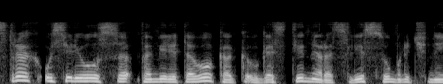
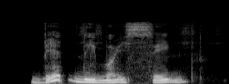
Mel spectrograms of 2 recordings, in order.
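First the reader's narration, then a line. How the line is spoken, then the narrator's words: Whisper. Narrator (Russian): прошептала она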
